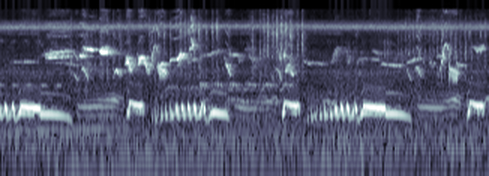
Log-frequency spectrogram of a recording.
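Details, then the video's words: Turtle dove calling to set off local doves: low, wavering coos running into fast bubbling trills and a held, falling note, heard twice, over a background of bright twittering birds. "suara burung puter gacor,merangsang buru puter lokal ikut gacor"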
